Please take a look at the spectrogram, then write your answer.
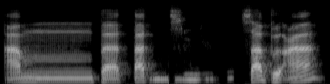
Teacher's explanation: bak sukun, bacaan kolkolah, dibaca memantul, ditampakkan pantulannya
